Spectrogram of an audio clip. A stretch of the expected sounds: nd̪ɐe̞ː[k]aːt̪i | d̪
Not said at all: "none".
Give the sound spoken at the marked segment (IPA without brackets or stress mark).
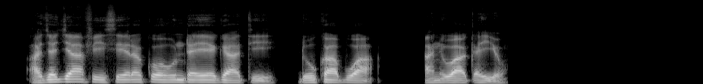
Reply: ɡ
